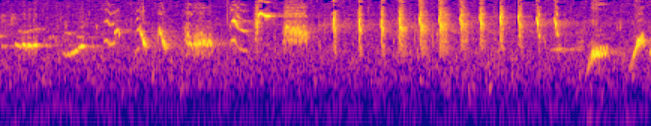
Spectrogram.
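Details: White-rumped shama singing, used to train other shamas: whistled slides and trills, then a fast run of about fifteen evenly spaced sharp high notes, ending with rising whistles; steady background hiss.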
